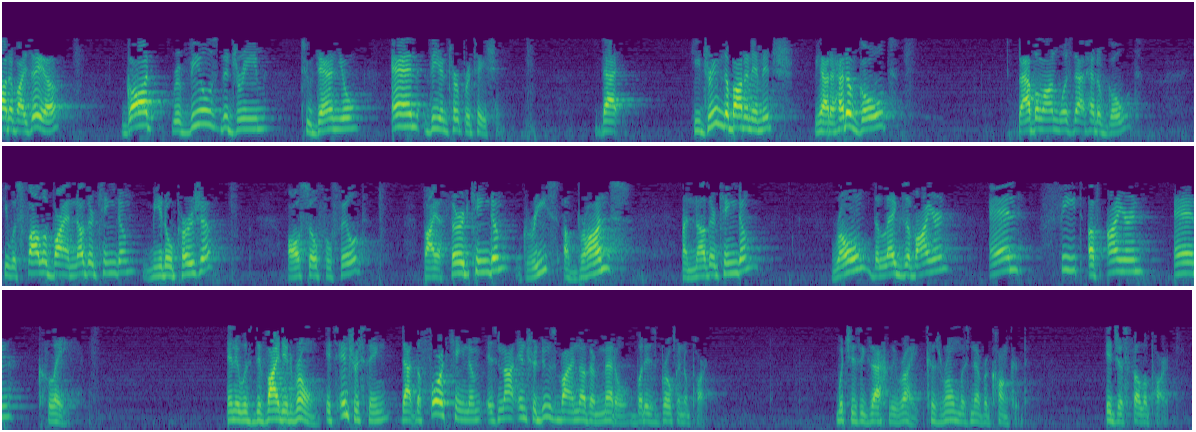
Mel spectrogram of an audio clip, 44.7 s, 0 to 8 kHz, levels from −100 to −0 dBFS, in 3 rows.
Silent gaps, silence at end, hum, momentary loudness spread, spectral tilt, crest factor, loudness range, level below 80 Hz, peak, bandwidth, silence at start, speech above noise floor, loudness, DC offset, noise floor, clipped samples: none; 0.3 s; none; 16 LU; -11.5 dB/octave; 22 dB; 9 LU; -66 dBFS; -4 dBFS; 4 kHz; 0 s; 45 dB; -25 LUFS; under 0.1%; -69 dBFS; under 0.1%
